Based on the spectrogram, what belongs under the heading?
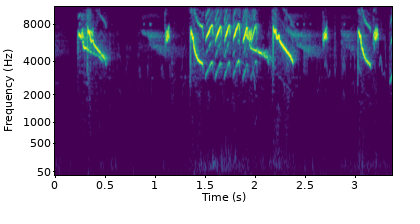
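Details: Oriental white-eye lure call, mixed with sogon sounds: high sliding whistles broken by a short burst of rapid buzzy trilling, then more falling whistles.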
